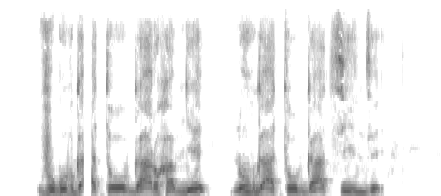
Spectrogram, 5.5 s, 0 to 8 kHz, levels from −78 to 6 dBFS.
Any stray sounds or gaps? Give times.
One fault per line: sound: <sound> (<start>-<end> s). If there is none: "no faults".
sound: dropout (1.0-1.1 s)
